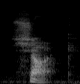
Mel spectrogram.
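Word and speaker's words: Xoc: we have one called Shock now I know it's spelled X XC but I looked in the book and they pronounce it shock and it's just basically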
